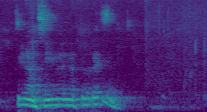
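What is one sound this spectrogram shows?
An elderly man speaks with emphasis into a microphone.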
